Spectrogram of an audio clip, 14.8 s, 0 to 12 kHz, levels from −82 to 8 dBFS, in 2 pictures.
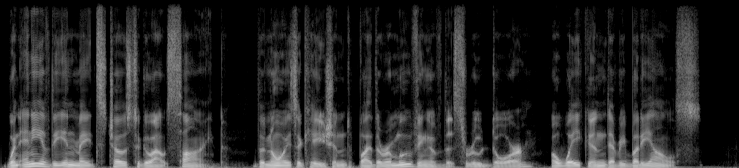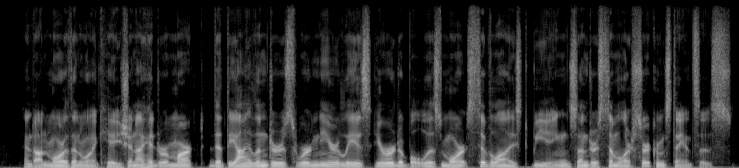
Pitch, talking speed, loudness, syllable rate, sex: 90 Hz, 185 wpm, -18 LUFS, 6.3 syllables/s, male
